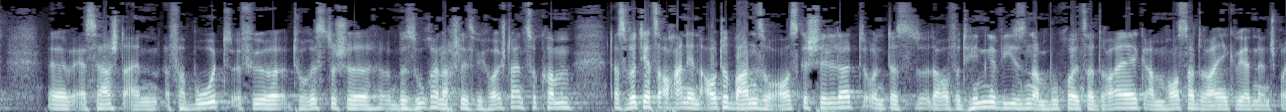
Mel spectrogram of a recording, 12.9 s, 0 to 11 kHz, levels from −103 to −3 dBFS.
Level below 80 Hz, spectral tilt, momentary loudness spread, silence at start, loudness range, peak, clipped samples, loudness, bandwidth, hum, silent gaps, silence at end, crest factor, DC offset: -42 dBFS; -6.5 dB/octave; 7 LU; 0 s; 3 LU; 0 dBFS; 0.3%; -14 LUFS; 10.5 kHz; none; none; 0 s; 14 dB; under 0.1%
